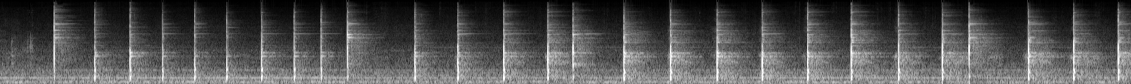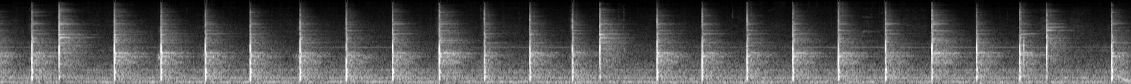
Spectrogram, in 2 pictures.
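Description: Hot steel rose stem hammered over an anvil horn during forging, a long steady run of sharp ringing metallic blows in even rhythm, loud and close with no talking.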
